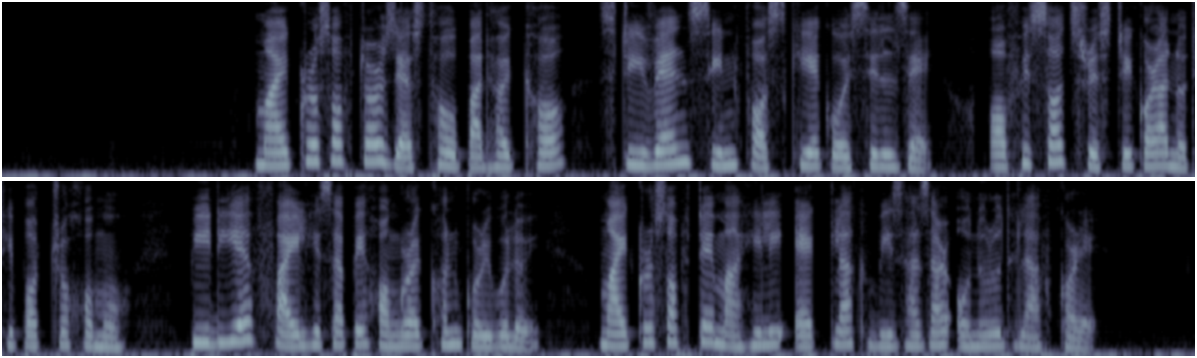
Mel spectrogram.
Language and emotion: Assamese, neutral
